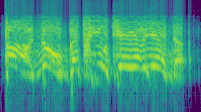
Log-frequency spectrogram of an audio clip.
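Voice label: French damaged aa mood low; War Thunder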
